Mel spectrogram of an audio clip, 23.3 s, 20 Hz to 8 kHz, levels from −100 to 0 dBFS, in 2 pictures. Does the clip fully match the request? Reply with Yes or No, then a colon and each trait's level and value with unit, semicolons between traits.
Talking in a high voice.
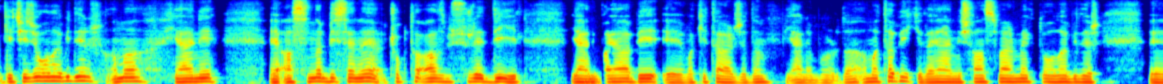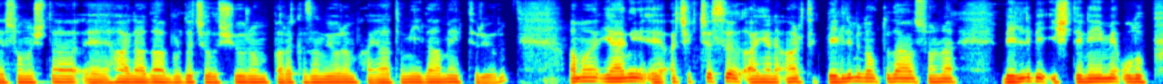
No: low, 110 Hz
